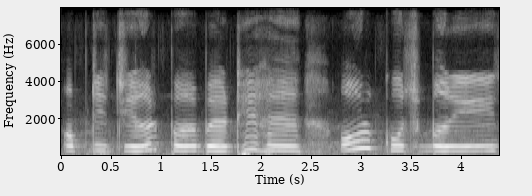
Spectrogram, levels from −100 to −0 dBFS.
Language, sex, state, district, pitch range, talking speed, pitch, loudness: Hindi, female, Gujarat, Gandhinagar, 270-300 Hz, 110 wpm, 280 Hz, -16 LUFS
